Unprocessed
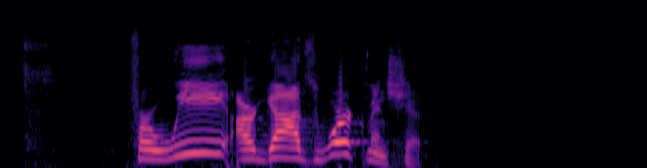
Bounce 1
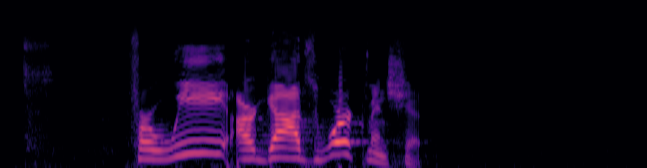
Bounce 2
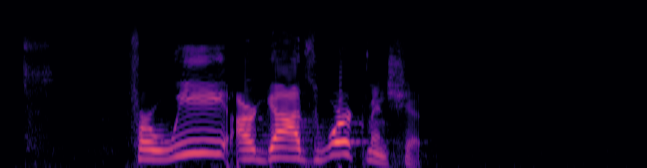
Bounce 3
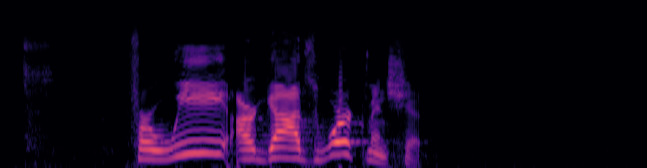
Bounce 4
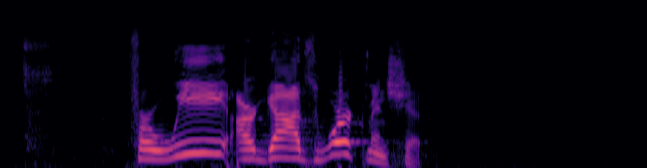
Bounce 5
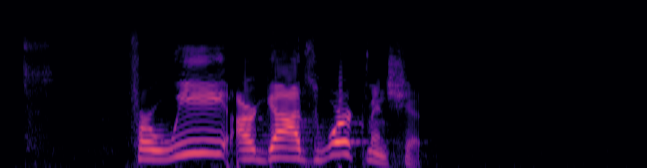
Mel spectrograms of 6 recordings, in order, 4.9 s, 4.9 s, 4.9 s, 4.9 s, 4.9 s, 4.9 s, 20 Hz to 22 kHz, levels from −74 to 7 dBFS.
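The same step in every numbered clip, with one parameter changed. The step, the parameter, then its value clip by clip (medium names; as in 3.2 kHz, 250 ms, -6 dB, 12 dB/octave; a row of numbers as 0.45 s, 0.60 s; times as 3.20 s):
dynamic bell, frequency: 330 Hz, 3.3 kHz, 100 Hz, 900 Hz, 9.8 kHz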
